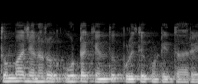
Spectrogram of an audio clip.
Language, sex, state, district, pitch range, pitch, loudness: Kannada, male, Karnataka, Bangalore, 125-140 Hz, 135 Hz, -15 LUFS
